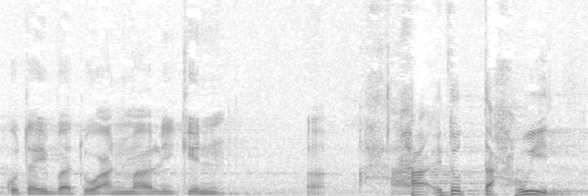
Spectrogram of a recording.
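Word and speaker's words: تحويل: Jadi kalau ada hak begitu kamu bacanya tahwil, ya.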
